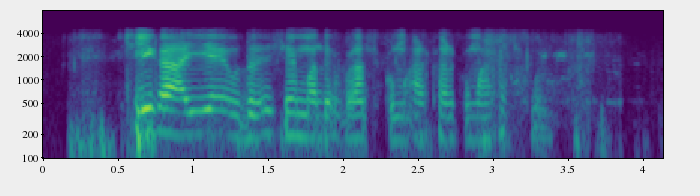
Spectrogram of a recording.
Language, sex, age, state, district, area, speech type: Hindi, male, 30-45, Bihar, Madhepura, rural, conversation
